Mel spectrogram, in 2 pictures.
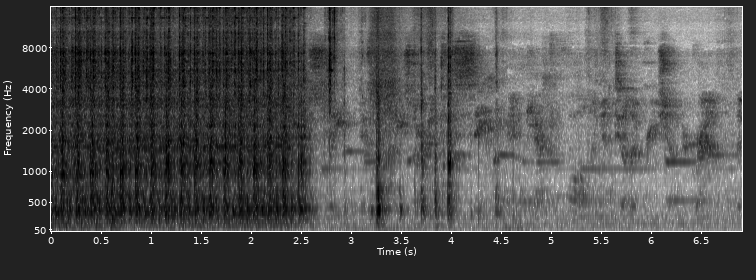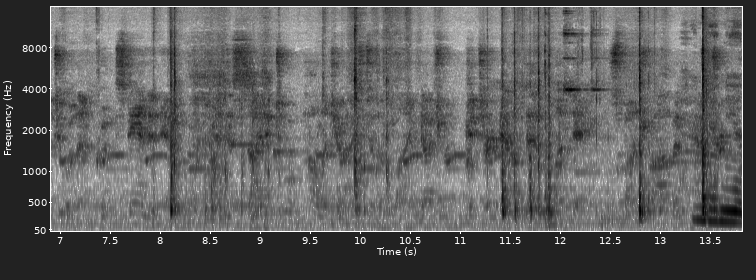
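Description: An Elna 120 sewing machine stitching in reverse: a loud steady motor whir for the first seconds, then quieter mechanical clatter and clicks with a person talking over it.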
